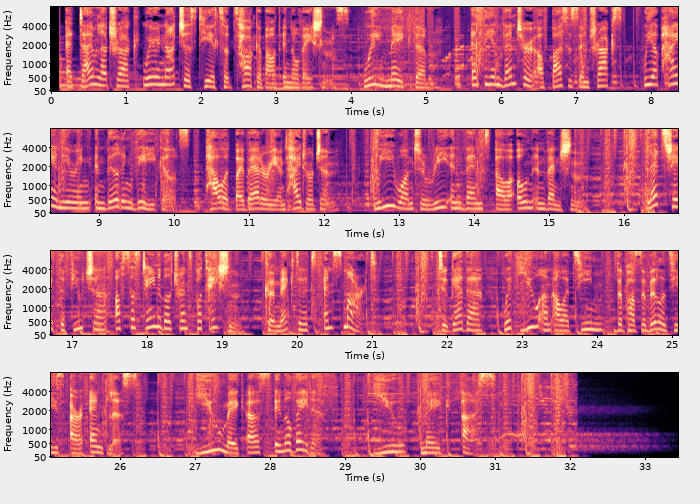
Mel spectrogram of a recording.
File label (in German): Werbung Englisch; DaimlerTruck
